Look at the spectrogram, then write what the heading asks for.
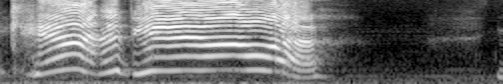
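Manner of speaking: high, loud, drawn-out wail; slow exasperated holler; exasperated yell. Real, not acted. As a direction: stretch each word into a shriek. Yelling at game character after scare.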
